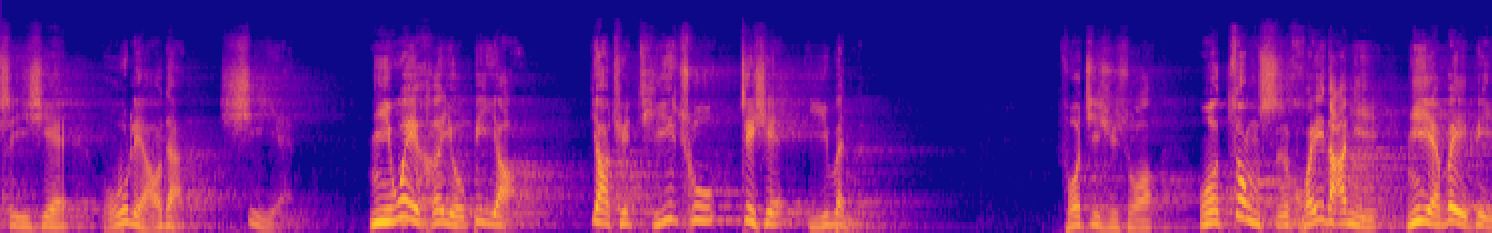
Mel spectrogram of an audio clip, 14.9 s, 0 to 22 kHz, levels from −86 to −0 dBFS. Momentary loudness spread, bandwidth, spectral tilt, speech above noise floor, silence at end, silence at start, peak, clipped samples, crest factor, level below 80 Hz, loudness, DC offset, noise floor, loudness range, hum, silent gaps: 16 LU; 13.5 kHz; -5 dB/octave; 54 dB; 0 s; 0 s; -2 dBFS; under 0.1%; 20 dB; -54 dBFS; -21 LUFS; under 0.1%; -74 dBFS; 10 LU; none; none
